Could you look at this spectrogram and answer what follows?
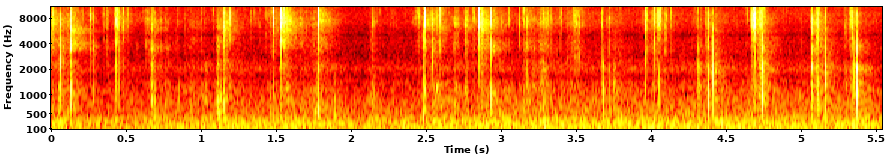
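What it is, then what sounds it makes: Plastic chocolate bar wrapper being crinkled. A full Sport chocolate bar's plastic wrapper is held in both hands and crinkled with the fingertips. It makes a quick, irregular series of sharp, bright crackles and crinkles, with almost no low end. Each crackle stops at once against a quiet background.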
